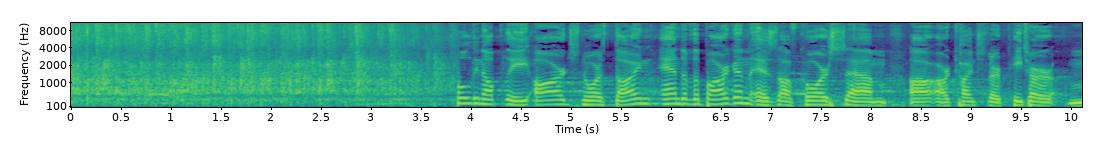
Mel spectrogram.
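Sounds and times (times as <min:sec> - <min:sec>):
crowd applauding: 0:00.0 - 0:03.9
speech: 0:03.9 - 0:10.1.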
